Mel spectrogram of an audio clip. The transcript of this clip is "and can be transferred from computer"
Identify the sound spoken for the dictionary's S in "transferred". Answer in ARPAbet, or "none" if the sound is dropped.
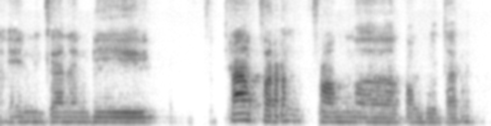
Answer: none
